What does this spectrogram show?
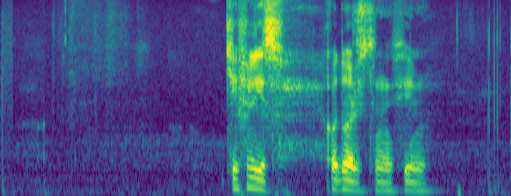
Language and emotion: Russian, neutral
